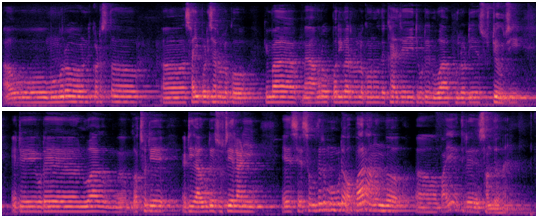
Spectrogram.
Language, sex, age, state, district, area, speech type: Odia, male, 60+, Odisha, Khordha, rural, spontaneous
